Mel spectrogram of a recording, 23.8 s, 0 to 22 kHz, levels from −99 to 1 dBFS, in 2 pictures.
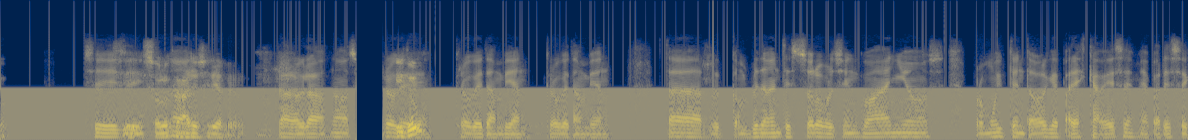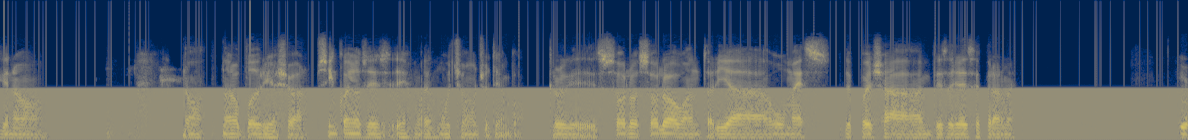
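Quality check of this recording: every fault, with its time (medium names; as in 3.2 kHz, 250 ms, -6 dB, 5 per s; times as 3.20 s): buzz 50 Hz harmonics 32 -28 dBFS
crackle 15 per s -27 dBFS
3.56–3.83 s: dropout 269 ms
7.13 s: pop -5 dBFS
11.92 s: pop -8 dBFS
14.38 s: pop -4 dBFS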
